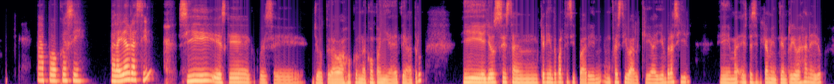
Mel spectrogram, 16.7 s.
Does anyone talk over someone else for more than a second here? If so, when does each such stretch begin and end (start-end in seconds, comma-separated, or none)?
none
